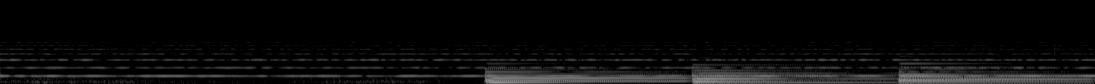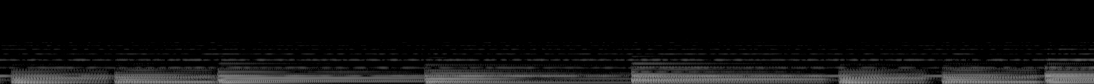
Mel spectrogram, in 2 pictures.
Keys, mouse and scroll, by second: 1.1-1.5 scroll up 6, 1.5-2.7 middle drag, 2.7-3.4 scroll down 3, 3.4-3.8 scroll up 4, 3.8 middle click, 4.4-4.8 scroll down 3, 4.8-5.9 middle drag, 5.9 scroll up 4, 6.2 middle click, 7.0-7.4 scroll down 3, 7.4-11.6 middle drag, 11.6-14.6 drag, 16.6-17.2 scroll down 6, 17.2 middle click, 18.1 scroll up 2, 18.3-21.1 middle drag, 21.1 scroll down 3, 21.4 middle click.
